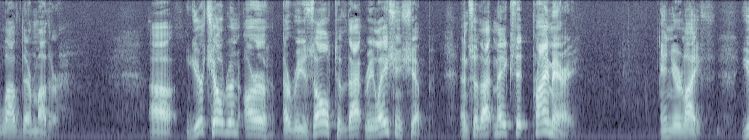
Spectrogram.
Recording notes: Message preached at Word Of Hope, Sunday Morning, October 22, 2023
